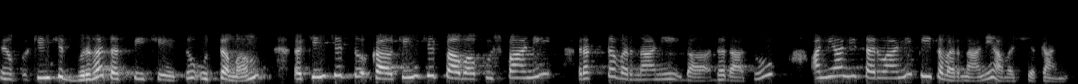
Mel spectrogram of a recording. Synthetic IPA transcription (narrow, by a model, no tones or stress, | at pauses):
kiɲt͡ʃit̪̚bɾuɦɐt̪ɐst̪it͡ʃeːt̪uʔːt̪ːɐmɐmkiɲt͡ʃit̪kiɲt͡ʃit̪̚puʂpaːniɾɐk̚t̪ɐʋɐɾnaːnid̪ʱɐd̪aːt̪uɐnjaːnisɐɾʋaːnipiːt̪ɐʋɐɾnaːniaʋɐʃjɐkaːni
